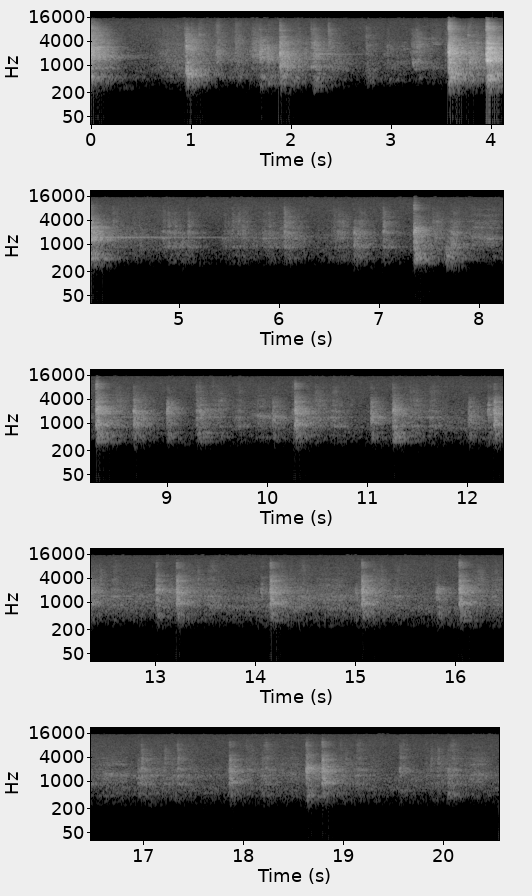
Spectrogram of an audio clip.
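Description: A man's short, sharp breaths in a steady rhythm while doing decline sit-ups on a bench, roughly one to two a second, with a few louder breaths or knocks in the first four seconds as he gets into position.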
